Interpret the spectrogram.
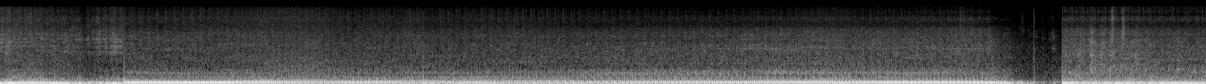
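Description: A 1964 Dodge 440's engine runs low and uneven. Its revs rise about a second in, hold, and ease off, then the sound breaks off briefly near the end and comes back.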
